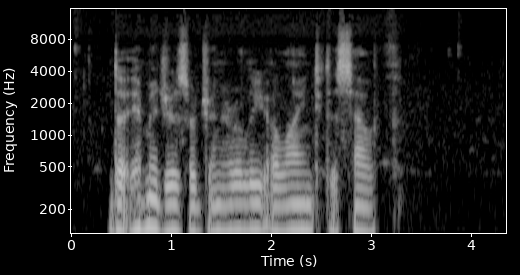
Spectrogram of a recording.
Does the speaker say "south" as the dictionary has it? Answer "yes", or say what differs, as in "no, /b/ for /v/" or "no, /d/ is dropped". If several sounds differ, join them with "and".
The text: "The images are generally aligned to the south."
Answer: yes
